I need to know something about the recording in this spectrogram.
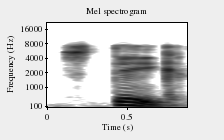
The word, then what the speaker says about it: steak: Street Bleek speak but then the yellow option is steak steak so we have a diphthong their steak like the word we say the word in Spanish be stick right be stick which is you know a piece of meat bistec be steak comes from beef steak beef steak so that's the pronunciation of this yellow option stake against streak bleak and speak okay any other questions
